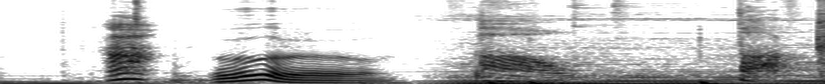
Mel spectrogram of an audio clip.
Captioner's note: Trixie gasps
